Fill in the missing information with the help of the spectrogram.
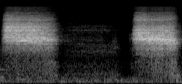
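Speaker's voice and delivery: hissing "shh" of a stop; short airy hiss; imitated noise. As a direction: imitate a vehicle hissing to a halt. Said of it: "it stopped like".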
